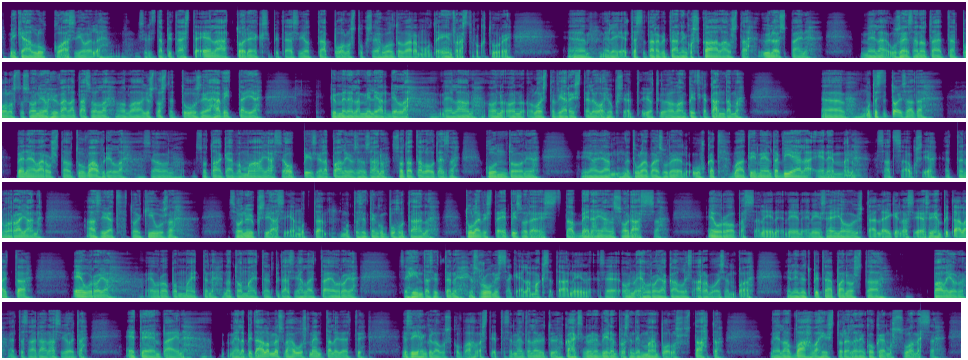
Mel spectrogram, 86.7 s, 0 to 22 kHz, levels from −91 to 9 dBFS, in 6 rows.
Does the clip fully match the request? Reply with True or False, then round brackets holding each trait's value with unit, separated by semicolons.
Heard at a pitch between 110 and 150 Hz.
False (85 Hz)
